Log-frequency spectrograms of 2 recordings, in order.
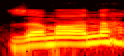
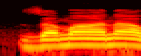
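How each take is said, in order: First: ज़मानह ending in short a plus h; final h wrongly sounded. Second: ज़माना ending in open aa; silent final h. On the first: Teacher showing learners what not to say, h sounded. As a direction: end ज़मानह on an audible h. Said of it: "तो नहीं बोलते हैं". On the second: Teacher showing learners the accepted form, h silent. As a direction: end ज़माना on long aa, no h. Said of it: "बोलते हैं". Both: Shown as a demonstration.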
